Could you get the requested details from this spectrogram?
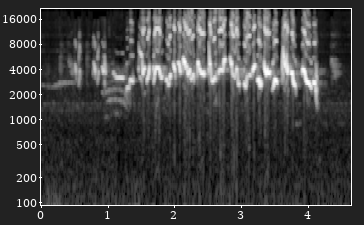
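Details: Lemon-bellied white-eye giving its 'ciak ciak' call, a lure meant to make silent birds start singing: a soft note, then a fast, dense run of sharp, twisting high chirps that build in loudness and continue for about three seconds.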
